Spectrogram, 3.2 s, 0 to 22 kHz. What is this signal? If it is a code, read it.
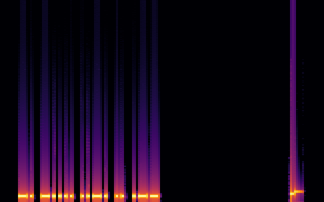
Morse code, heard as a keyed tone, about 40 wpm, 700 Hz. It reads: N6FIW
